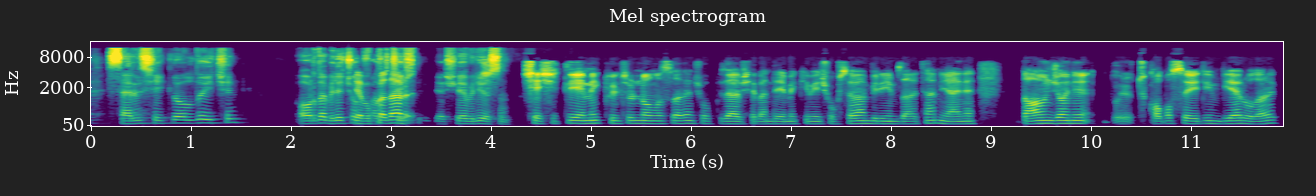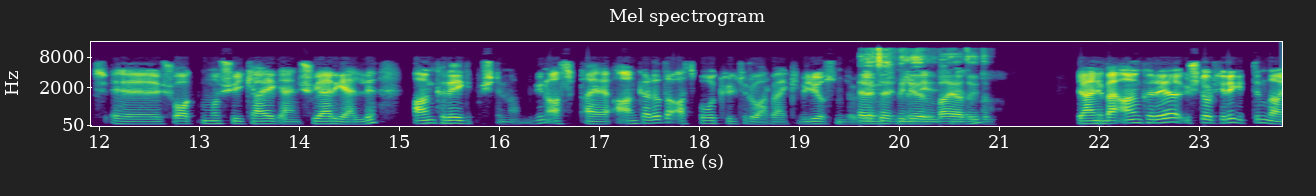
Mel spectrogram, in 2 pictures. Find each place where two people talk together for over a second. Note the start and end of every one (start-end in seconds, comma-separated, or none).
19.6-20.8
